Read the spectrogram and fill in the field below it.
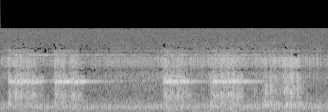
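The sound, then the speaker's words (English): A telephone rings in two double bursts, each a pair of steady electronic trills separated by a short pause, fairly loud, with no voices. “He was a man in love, and young enough to be in love with love, young enough to forget everything else in life, till a phone call brought him out of the rose-colored clouds and back to reality.”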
